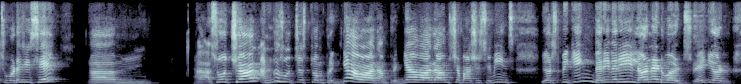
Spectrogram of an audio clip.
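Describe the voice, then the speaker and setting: A woman's voice: sits high, pushed and bright. A woman with a cold, teaching a scripture class, chanting verses and checking in with "right?". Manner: explains with frequent "right?" checks. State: has a cold.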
